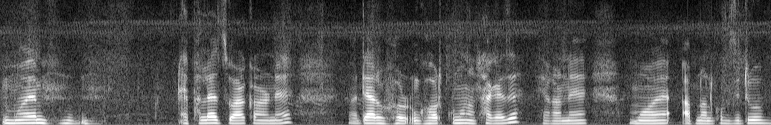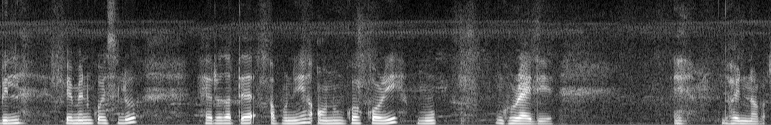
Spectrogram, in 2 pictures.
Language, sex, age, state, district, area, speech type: Assamese, female, 45-60, Assam, Dhemaji, urban, spontaneous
